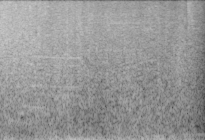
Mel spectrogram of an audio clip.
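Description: A loud, deep explosion in a film scene set in Berlin, near a parked luxury car: a broadband blast that swells into a rumbling roar and fades away over about two seconds.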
